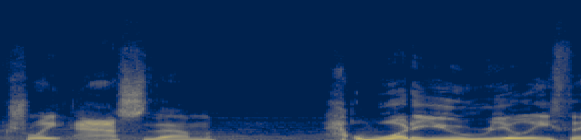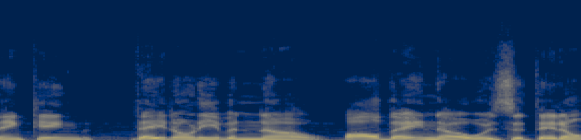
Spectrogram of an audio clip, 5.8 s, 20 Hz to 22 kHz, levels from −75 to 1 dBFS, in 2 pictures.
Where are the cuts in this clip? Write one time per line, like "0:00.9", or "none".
0:04.5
